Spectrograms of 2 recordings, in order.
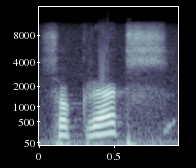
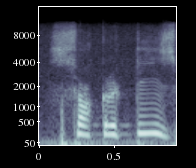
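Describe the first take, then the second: First: सोक्रेट्स said higher and louder as so-crates; सोक्रेट्स ending like English "crates", pitched up; two-syllable mispronunciation. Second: सोक्रेटिस in three beats, sok-ruh-teez; सोक्रेटिस carefully said as three syllables; three-syllable pronunciation. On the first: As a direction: show the wrong reading of सोक्रेट्स, two syllables only. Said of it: "टू syllables नहीं है इसमें". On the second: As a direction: say सोक्रेटिस with a separate final "teez". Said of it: "ये तीन syllables हैं". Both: Shown as a demonstration.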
